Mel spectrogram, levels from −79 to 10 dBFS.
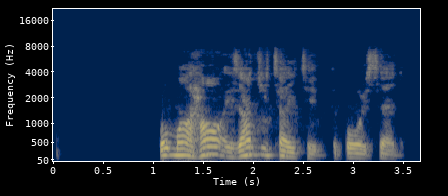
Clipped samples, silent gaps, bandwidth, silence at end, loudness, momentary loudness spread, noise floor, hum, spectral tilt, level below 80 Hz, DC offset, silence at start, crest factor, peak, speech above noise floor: under 0.1%; none; 7.6 kHz; 0.25 s; -18 LUFS; 10 LU; -84 dBFS; none; -6.5 dB/octave; -58 dBFS; under 0.1%; 1.05 s; 16 dB; -4 dBFS; 67 dB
